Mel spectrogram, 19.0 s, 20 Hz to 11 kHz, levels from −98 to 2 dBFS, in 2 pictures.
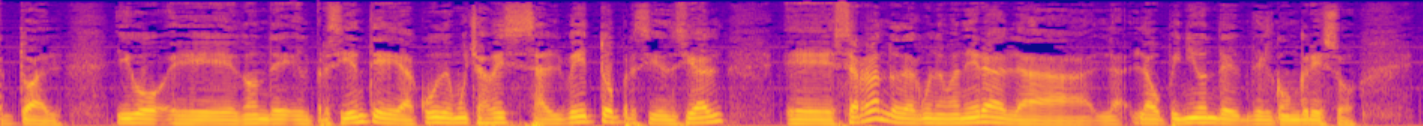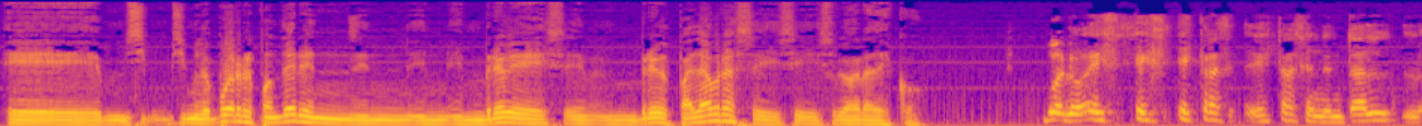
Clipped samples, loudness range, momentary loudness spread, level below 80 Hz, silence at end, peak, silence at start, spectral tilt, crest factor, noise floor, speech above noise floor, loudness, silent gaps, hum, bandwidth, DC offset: under 0.1%; 4 LU; 9 LU; -30 dBFS; 0 s; 0 dBFS; 0 s; -7 dB/octave; 12 dB; -41 dBFS; 29 dB; -13 LUFS; none; none; 11 kHz; 2%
